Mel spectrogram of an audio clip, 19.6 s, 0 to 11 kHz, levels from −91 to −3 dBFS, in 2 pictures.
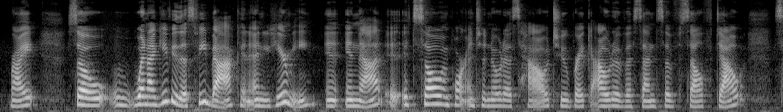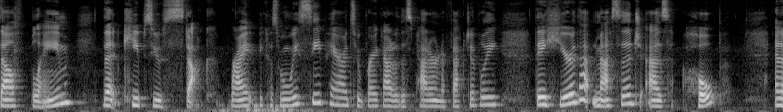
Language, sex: English, female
